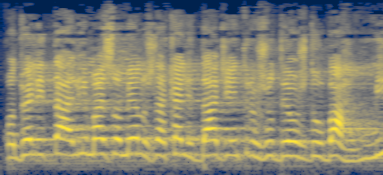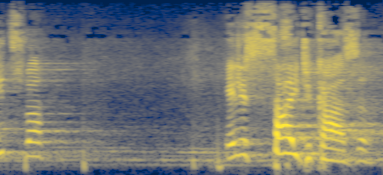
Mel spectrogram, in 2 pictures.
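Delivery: ordinary delivery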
